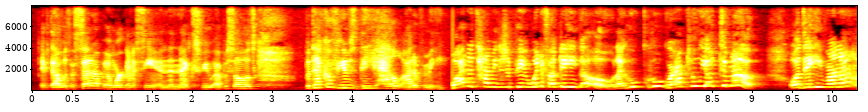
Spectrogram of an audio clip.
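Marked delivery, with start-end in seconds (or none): 5.2-10.3 higher, pitched-up disbelief at the plot; incredulous outburst. Real, not acted. Fan venting to viewers, pitched-up incredulous questions. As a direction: fire off the questions like you can't believe it. Confused rant about vanished character.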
